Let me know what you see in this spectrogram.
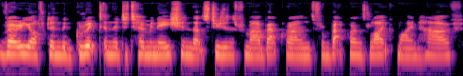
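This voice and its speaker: A woman with a medium-pitched, somewhat breathy voice talks at a fairly quick pace in a flat monotone, on a very clean recording with a silent background. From Birmingham, England. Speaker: academic researcher. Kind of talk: interview.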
